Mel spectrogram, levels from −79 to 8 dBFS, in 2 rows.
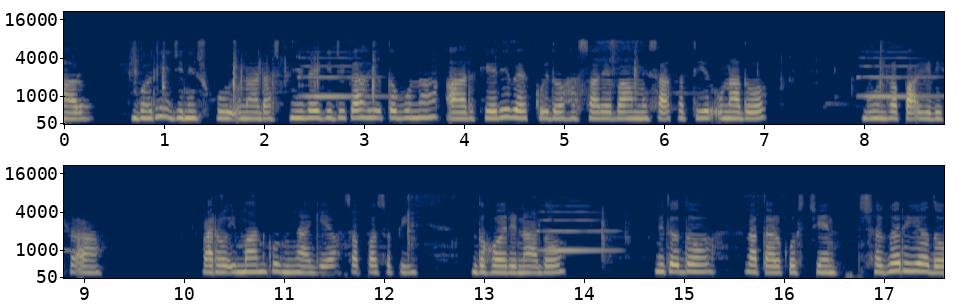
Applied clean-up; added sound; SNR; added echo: classical method Wiener filter.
